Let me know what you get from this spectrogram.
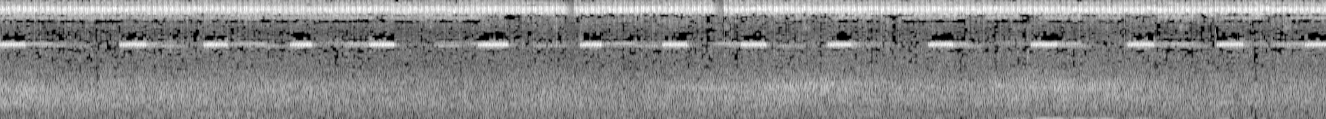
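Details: Summer night crickets: a steady series of clipped, high chirps about once a second, each the same pitch, layered over an unbroken sizzling drone of further insects in the background.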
